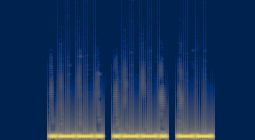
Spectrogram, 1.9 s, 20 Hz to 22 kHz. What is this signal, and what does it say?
Morse code, heard as a keyed tone, about 34 wpm, 700 Hz. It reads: PPM
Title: USA Call Sign Postfixes - 3 Letters 35wpm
